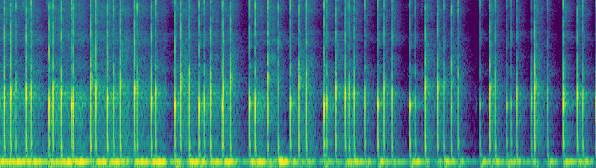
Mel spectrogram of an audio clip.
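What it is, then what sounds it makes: Plastic tub, hollow. Fingertips tap rapidly on the side and lid of a small, round, hollow pink plastic tub held in one hand. It makes a dense run of quick, hollow clicking taps with a low, boomy body resonance. Each tap dies away quickly.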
